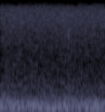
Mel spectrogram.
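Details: Normal transmitted voice sounds, no egophony: posterior thorax auscultated with stethoscope diaphragm while the patient says a sustained 'ee', heard as a muffled low hum through the chest wall.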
